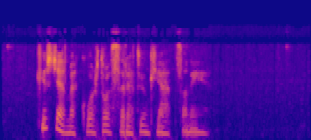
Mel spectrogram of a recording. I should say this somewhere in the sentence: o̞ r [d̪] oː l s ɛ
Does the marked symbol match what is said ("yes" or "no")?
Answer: no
